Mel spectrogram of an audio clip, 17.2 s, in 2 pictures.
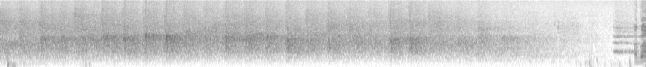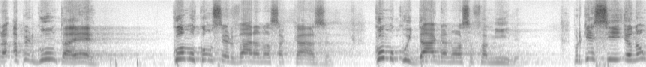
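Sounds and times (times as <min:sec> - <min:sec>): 
audience applauding: 0:00.0 - 0:07.4
speech: 0:08.5 - 0:10.0, 0:10.9 - 0:17.2.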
